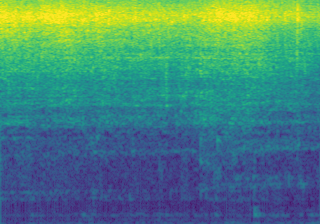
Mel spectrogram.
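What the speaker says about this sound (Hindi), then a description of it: "तो अब हम इसमें पानी डालेंगे।" Water pours steadily and loudly into cooked masala in a pot, a continuous rushing splash with no talk.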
